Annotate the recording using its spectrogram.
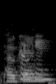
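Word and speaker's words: Pokkén: Am I pronouncing that right? Pokken. Yeah, because it's Tekken and Pokken.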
